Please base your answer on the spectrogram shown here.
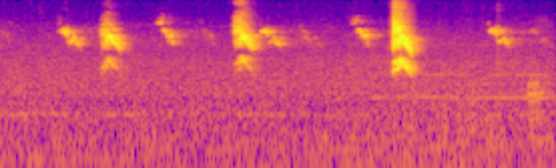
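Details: Tree sparrows from a noisy morning flock chattering and hopping about; a quick series of short harsh chirps and double notes, some louder than others, with a faint low hum in the background.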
